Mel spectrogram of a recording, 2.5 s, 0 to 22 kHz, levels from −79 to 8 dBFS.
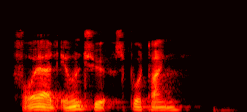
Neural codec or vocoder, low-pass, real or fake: none; 7.2 kHz; real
